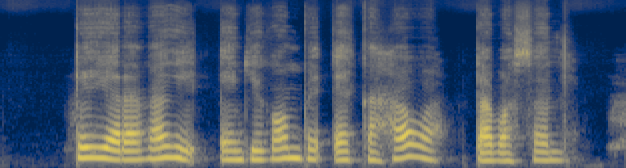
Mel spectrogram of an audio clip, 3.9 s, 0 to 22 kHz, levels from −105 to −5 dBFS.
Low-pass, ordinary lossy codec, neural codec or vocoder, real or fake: none; none; codec, 44.1 kHz, 3.4 kbps, Pupu-Codec; fake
